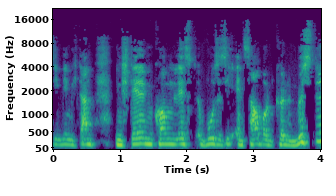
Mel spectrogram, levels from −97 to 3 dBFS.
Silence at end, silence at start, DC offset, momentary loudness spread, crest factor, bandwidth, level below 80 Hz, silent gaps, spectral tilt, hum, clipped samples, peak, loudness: 0 s; 0 s; under 0.1%; 7 LU; 16 dB; 16 kHz; -60 dBFS; none; -5.5 dB/octave; none; under 0.1%; -6 dBFS; -22 LUFS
